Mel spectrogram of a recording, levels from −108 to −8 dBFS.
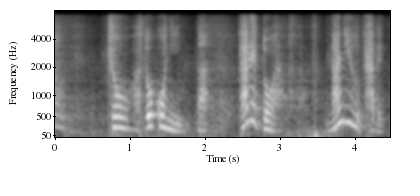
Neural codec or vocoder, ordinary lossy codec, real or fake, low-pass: codec, 16 kHz, about 1 kbps, DyCAST, with the encoder's durations; none; fake; 7.2 kHz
